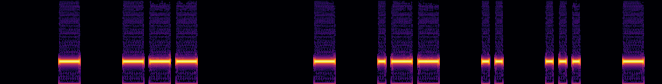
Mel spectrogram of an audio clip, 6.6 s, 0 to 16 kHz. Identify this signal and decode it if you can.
Morse code, heard as a keyed tone, about 18 wpm, spaced as for 12 wpm, 1000 Hz. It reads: TO TWIST
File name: qotdfiles / 12wpm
